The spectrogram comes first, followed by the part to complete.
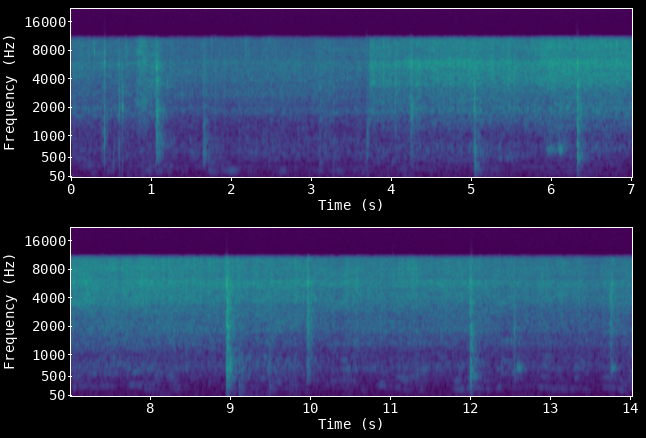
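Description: Chunks of potato, carrot and onion sizzling in hot oil in a frying pan, the sizzle growing louder about four seconds in. Scattered sharp knocks come as the pan is tossed and shaken on the hob.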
